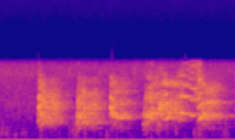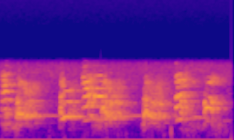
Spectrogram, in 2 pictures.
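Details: Sleeping Basset Hounds complaining to one another, a white-and-lemon female among them: drawn-out, wavering groans and whiny moans that bend in pitch, in bursts of about half a second with brief gaps, no other sounds.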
